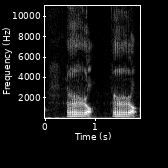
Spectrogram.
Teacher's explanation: র তুমি যখন র টা বলবে তখন এটা কম্পিত হবে কম্পন হবে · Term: কম্পিত ব্যঞ্জন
